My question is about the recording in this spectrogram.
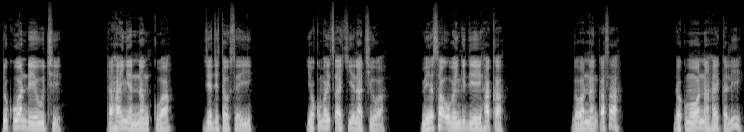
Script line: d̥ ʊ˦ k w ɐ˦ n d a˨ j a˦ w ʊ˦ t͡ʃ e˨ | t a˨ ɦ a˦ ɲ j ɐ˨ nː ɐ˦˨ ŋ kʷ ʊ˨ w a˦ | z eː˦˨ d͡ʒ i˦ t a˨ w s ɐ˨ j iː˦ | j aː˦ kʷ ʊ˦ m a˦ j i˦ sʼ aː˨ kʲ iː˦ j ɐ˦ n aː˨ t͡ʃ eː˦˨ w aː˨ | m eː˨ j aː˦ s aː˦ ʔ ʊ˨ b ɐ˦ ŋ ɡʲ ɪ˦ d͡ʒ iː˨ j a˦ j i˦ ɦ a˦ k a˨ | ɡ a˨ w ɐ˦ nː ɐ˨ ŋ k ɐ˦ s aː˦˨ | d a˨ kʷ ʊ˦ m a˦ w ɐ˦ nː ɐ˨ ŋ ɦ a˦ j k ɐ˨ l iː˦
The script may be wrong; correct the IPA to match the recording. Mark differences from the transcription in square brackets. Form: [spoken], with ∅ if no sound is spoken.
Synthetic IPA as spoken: d̥ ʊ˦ k w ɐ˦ n d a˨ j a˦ w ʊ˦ t͡ʃ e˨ | t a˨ ɦ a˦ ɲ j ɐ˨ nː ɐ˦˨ ŋ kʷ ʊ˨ w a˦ | z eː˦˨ d͡ʒ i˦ t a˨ w s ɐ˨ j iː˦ | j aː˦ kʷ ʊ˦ m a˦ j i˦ sʼ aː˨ kʲ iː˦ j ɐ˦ n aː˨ t͡ʃ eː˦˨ w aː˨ | m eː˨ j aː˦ s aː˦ ʔ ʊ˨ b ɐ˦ ŋ ɡʲ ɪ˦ d͡ʒ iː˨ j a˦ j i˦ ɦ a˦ k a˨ | ɡ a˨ w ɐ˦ nː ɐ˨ ŋ [kʼ] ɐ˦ s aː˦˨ | d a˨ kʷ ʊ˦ m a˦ w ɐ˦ nː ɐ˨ ŋ ɦ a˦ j k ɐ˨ l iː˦

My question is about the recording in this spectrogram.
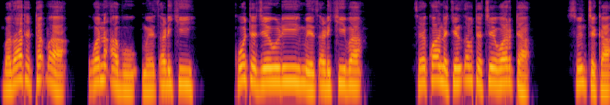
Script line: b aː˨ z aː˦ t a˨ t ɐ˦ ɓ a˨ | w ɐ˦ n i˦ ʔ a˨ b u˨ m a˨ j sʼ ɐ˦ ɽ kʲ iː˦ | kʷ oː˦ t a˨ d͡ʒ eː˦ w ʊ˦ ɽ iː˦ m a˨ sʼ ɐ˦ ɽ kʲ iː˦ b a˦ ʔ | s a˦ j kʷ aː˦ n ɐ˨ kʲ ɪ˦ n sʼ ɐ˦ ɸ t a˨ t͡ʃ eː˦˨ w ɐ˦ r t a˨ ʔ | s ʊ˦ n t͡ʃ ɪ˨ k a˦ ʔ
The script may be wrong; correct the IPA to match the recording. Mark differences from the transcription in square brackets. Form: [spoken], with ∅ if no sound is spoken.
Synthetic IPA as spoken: b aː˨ z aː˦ t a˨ t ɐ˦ ɓ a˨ | w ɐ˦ n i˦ ʔ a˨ b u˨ m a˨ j sʼ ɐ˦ ɽ kʲ iː˦ | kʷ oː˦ t a˨ d͡ʒ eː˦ w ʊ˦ ɽ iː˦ m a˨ sʼ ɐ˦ ɽ kʲ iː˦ b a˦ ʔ | s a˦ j kʷ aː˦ n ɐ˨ kʲ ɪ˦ n sʼ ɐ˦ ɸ t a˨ t͡ʃ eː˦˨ w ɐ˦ r t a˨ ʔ | s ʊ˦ n t͡ʃ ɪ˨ k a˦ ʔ

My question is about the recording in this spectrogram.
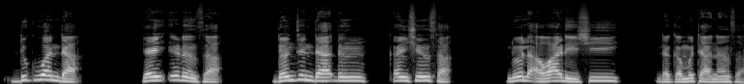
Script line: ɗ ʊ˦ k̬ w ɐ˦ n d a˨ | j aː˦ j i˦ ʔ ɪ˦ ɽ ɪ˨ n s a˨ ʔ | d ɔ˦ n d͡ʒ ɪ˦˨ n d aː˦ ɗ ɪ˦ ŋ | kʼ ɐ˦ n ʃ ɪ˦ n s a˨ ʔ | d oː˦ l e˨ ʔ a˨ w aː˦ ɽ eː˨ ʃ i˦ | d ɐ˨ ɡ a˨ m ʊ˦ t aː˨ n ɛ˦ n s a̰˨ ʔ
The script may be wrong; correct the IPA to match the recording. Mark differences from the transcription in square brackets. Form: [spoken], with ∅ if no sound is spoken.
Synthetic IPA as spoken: [d] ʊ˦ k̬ w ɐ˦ n d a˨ | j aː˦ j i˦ ʔ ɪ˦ ɽ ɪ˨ n s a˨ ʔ | d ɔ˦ n d͡ʒ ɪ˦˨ n d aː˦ ɗ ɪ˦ ŋ | kʼ ɐ˦ n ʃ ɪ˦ n s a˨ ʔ | d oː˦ l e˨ ʔ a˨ w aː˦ ɽ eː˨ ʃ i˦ | d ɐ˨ ɡ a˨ m ʊ˦ t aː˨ n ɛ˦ n s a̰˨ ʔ

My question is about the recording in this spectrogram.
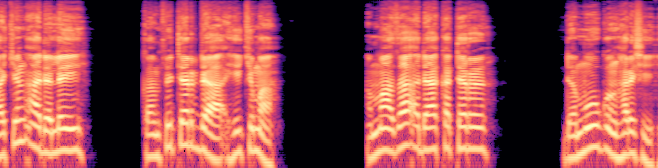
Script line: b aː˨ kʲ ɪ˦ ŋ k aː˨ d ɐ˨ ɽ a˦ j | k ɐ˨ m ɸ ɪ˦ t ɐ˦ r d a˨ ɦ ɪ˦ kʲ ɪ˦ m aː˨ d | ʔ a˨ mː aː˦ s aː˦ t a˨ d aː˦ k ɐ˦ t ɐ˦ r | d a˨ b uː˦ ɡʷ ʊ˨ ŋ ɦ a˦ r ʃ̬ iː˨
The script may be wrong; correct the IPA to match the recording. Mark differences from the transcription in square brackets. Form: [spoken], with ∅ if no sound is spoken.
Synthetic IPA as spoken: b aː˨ kʲ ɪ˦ ŋ [ʔ] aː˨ d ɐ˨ [l] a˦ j | k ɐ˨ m ɸ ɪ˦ t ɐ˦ r d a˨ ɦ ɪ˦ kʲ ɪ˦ m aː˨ [∅] | ʔ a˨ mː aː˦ [z] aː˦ [ʔ] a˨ d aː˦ k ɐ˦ t ɐ˦ r | d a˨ [m] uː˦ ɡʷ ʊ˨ ŋ ɦ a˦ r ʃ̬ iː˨

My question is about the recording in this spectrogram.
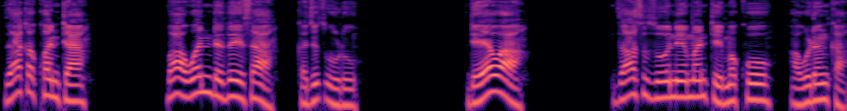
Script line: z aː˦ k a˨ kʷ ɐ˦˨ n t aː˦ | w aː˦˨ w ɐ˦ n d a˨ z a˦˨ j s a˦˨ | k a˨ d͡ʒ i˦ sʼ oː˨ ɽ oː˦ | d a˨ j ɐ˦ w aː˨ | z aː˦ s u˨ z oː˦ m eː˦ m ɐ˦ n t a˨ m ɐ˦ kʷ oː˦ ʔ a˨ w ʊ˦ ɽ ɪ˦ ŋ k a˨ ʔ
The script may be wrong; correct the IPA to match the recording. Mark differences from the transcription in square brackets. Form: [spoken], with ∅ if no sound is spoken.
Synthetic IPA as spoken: z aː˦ k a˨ kʷ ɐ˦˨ n t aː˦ | [b] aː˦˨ w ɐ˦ n d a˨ z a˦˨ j s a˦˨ | k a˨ d͡ʒ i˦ sʼ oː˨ ɽ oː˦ | d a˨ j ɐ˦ w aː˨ | z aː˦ s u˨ z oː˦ [n] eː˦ m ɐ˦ n t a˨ m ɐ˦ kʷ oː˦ ʔ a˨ w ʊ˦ ɽ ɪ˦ ŋ k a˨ ʔ

